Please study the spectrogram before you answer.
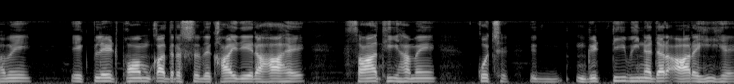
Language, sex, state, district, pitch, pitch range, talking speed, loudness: Hindi, male, Chhattisgarh, Balrampur, 140 Hz, 135-150 Hz, 165 wpm, -19 LUFS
